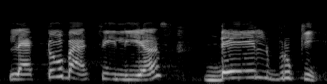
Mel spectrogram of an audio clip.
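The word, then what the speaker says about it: Lactobacillus delbrueckii: देखिए Streptococcus, Streptococcus थर्माफिलिस, Streptococcus थर्माफिलिस तथा लैक्टोबैसिलियस, लैक्टोबैसिलियस डेलब्रुकी. देखिए हमने क्या प्रोनाउंस किया, स्ट्रेप्टोकोकस थर्माफिलिस और जो लैक्टोबैसिस डेलब्रुकी है, इन दोनों जीवाणुओं का उपयोग यहाँ पर किया जाता है.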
